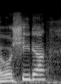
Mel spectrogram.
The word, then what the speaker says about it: Gojira: en, japonés Godzilla se pronuncia Gojira.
